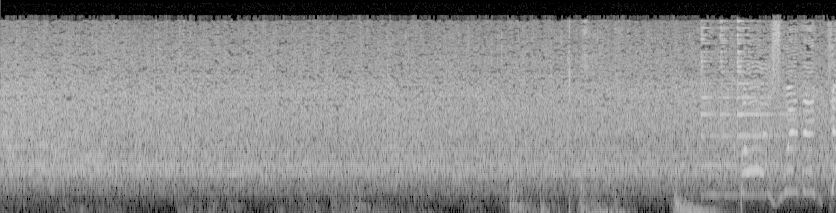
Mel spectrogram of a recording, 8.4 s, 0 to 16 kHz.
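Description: Arena crowd noise from the wrestling video game WWE 2K19, a steady broad roar of cheering spectators throughout, swelling slightly near the end with some brighter shouts and clatter.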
